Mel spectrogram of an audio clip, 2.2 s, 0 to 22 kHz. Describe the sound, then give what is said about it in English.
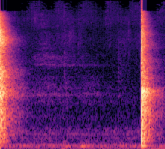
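Two sharp, bright hand claps layered on snare hits, one at the start and another near the end, each with a short ringing decay, over a quiet low backing. “And to do hand claps on every snare hit in that era meant that someone sat there for the 4 minutes of this song, however long it was, and went.”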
